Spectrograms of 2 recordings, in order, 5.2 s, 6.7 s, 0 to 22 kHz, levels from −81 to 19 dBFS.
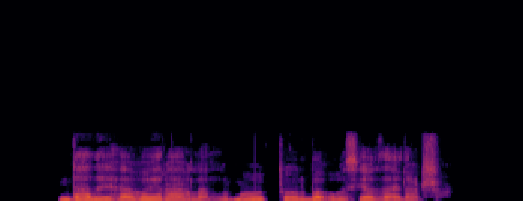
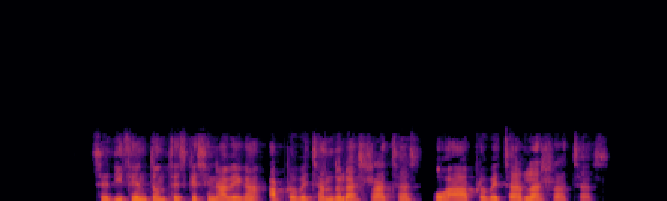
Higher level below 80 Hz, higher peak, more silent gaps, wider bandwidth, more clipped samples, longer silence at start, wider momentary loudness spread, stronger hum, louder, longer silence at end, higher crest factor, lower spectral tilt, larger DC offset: about the same, -64 dBFS vs -62 dBFS; second, -12 dBFS vs -2 dBFS; first, 2.75-2.79 s vs none; about the same, 7.8 kHz vs 7.8 kHz; neither; second, 0.6 s vs 0.95 s; about the same, 8 LU vs 9 LU; neither; second, -29 LUFS vs -22 LUFS; first, 0.85 s vs 0.6 s; about the same, 18 dB vs 20 dB; about the same, -6 dB/octave vs -5 dB/octave; neither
